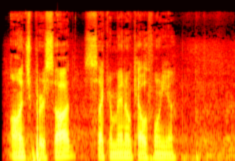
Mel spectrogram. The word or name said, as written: Aansh Prasad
